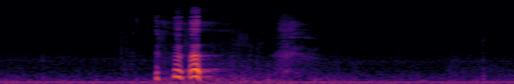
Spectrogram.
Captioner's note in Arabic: يضحك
